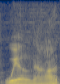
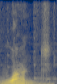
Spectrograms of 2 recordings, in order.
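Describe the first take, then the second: First: It is said as two full words. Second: It is said as one contracted word. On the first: "En vez de decir" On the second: "mejor di"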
